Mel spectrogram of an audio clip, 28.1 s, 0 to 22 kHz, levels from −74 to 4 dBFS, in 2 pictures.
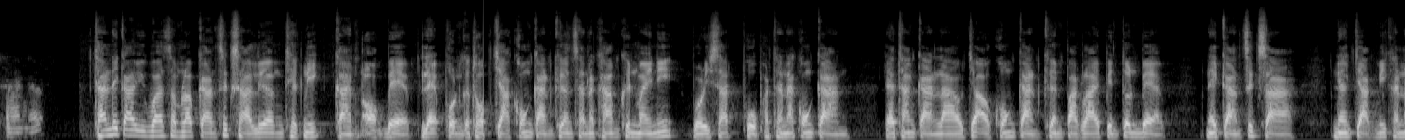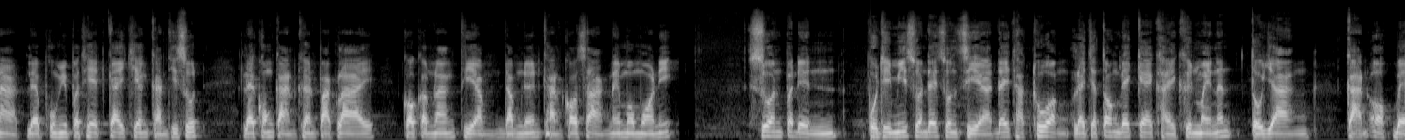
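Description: Three tiny skips show up, at 4.83–4.86 s, 10.81–10.84 s and 22.76–22.78 s, each dropping roughly 25 to 40 ms where the waveform jumps. That's overlap between stream segments: overlapping timestamps on the 6-second segments made the player trim audio that wasn't actually duplicated.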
